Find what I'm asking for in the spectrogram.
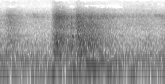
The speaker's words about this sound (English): I'm on the train back home now.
